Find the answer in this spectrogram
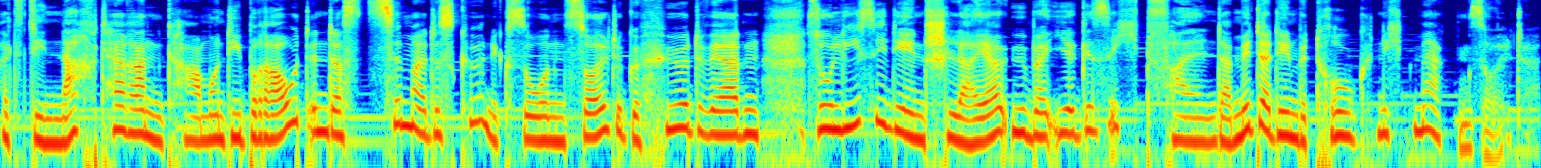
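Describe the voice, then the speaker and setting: A woman calmly reading a fairy tale aloud as a bedtime story, in a measured manner. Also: mid-range voice, soft background music. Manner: calm, measured.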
